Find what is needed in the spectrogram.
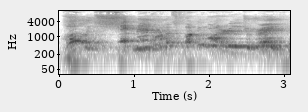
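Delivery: extremely high shocked squeal, laughing; stunned monkey. Acted. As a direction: gasp at the giant gator.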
